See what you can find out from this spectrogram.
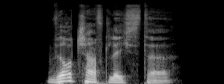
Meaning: inflection of wirtschaftlich: 1. strong/mixed nominative/accusative feminine singular superlative degree 2. strong nominative/accusative plural superlative degree
- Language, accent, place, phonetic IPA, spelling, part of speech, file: German, Germany, Berlin, [ˈvɪʁtʃaftlɪçstə], wirtschaftlichste, adjective, De-wirtschaftlichste.ogg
